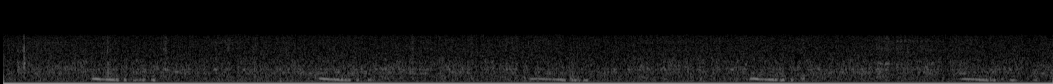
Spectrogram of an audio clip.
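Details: Siberian cat kittens of the Caleana litter, five days old, recorded in 2012: faint, short, descending mews repeated about every two seconds, five in all, over a steady low hiss.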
